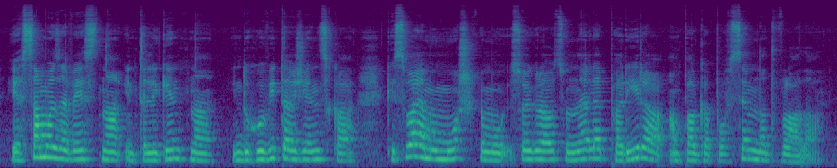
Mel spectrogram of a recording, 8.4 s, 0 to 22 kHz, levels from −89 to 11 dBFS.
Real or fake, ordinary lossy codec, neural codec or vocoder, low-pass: real; none; none; 19.8 kHz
